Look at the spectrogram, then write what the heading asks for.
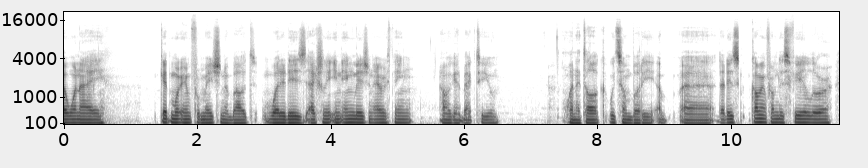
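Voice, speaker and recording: A man's voice: mid-range voice, dry recording. Young man rambling on a sunny hill. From Zurich, Switzerland. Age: 20s. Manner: relaxed, rambling, many fillers and restarts. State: sweaty in the heat. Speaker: podcast host. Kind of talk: casual solo monologue.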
